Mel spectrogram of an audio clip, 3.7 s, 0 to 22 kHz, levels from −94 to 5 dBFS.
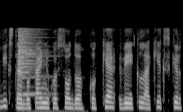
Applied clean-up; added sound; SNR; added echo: classical method spectral subtraction.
